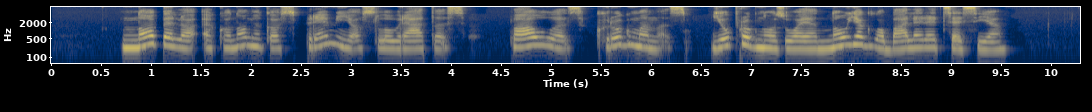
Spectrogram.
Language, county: Lithuanian, Vilnius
